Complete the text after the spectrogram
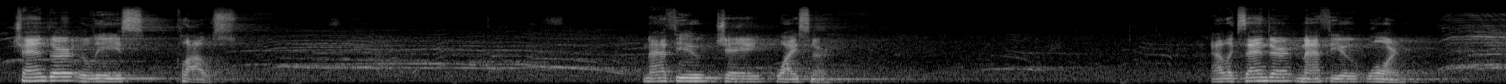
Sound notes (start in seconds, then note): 2.4 students cheering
